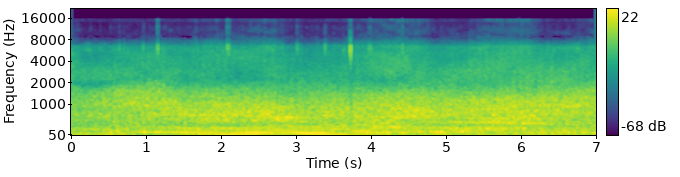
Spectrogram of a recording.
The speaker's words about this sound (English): Those are cars. Those are vehicles passing me.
